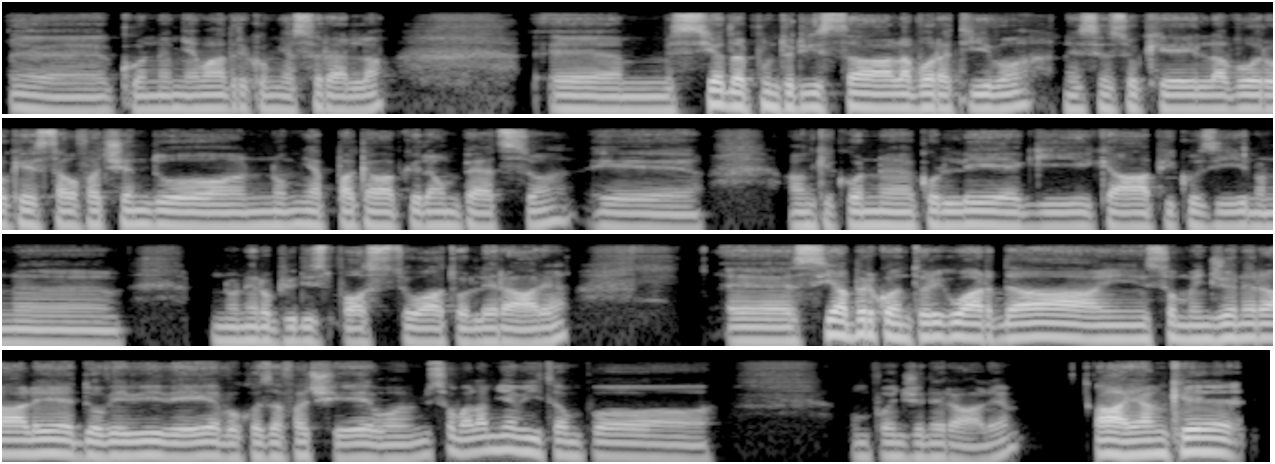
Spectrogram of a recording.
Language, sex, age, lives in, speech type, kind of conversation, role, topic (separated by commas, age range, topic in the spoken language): Italian, male, 30-34, Italy, conversation, podcast, guest, Qual è stato il momento che ti ha cambiato la vita?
